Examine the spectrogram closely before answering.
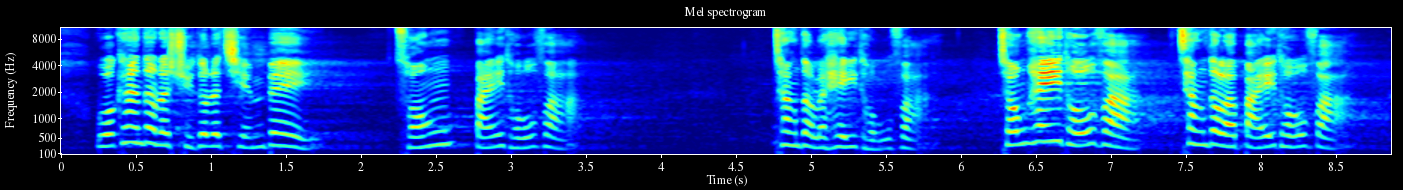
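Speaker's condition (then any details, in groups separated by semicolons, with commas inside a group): No condition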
